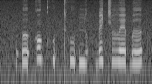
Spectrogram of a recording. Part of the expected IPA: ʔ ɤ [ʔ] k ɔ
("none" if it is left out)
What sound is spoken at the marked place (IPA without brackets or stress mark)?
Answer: ʔ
